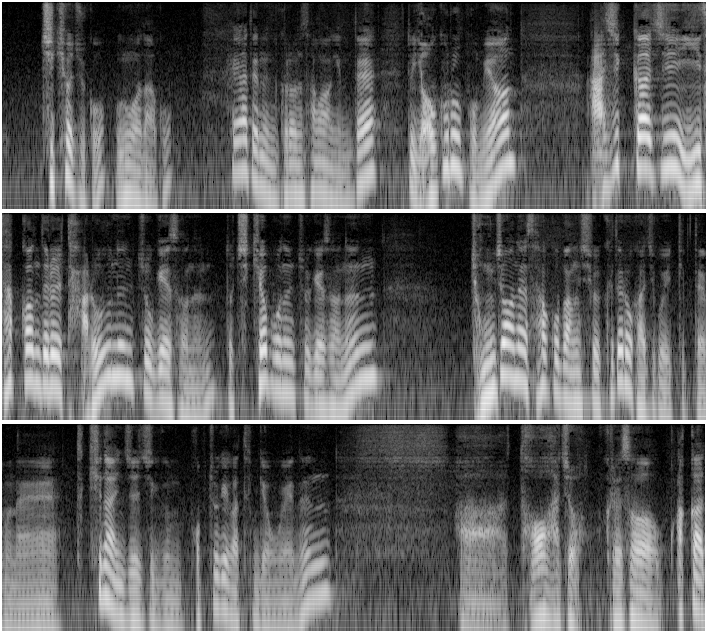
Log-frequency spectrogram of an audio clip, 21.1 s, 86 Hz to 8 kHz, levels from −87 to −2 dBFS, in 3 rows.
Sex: male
